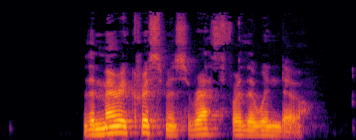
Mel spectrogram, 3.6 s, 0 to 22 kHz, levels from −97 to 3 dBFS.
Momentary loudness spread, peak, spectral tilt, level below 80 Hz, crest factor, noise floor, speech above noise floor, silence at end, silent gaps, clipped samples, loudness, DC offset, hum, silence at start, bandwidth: 12 LU; -2 dBFS; -6 dB/octave; -60 dBFS; 18 dB; under -90 dBFS; over 72 dB; 0.5 s; none; under 0.1%; -19 LUFS; under 0.1%; none; 0.85 s; 16 kHz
